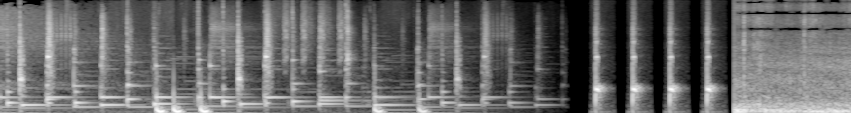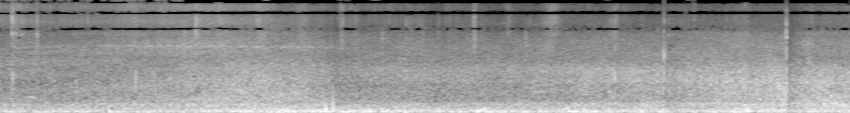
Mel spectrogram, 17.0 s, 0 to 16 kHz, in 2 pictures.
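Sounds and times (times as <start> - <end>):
cars on the road: 7.4 - 17.0.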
